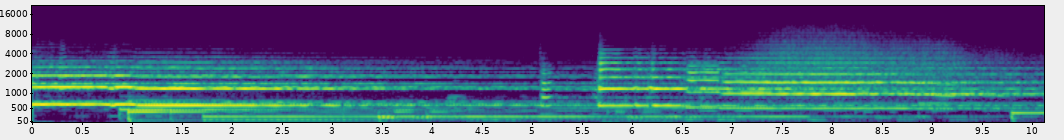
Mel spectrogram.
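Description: Trumpet playing slow, long held notes. A sustained electric guitar drone of low notes enters about a second in.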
